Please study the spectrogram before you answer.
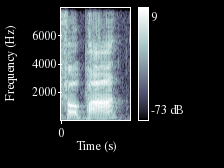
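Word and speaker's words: faux pas: Hard to let down that kind of faux pa. Did I pronounce that right?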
